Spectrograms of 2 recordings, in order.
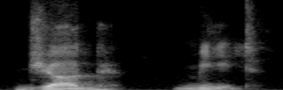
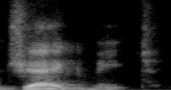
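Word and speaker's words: Jagmeet: meat Jag R uh jug rhymes with hug to help people pronounce it and uh my opinions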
